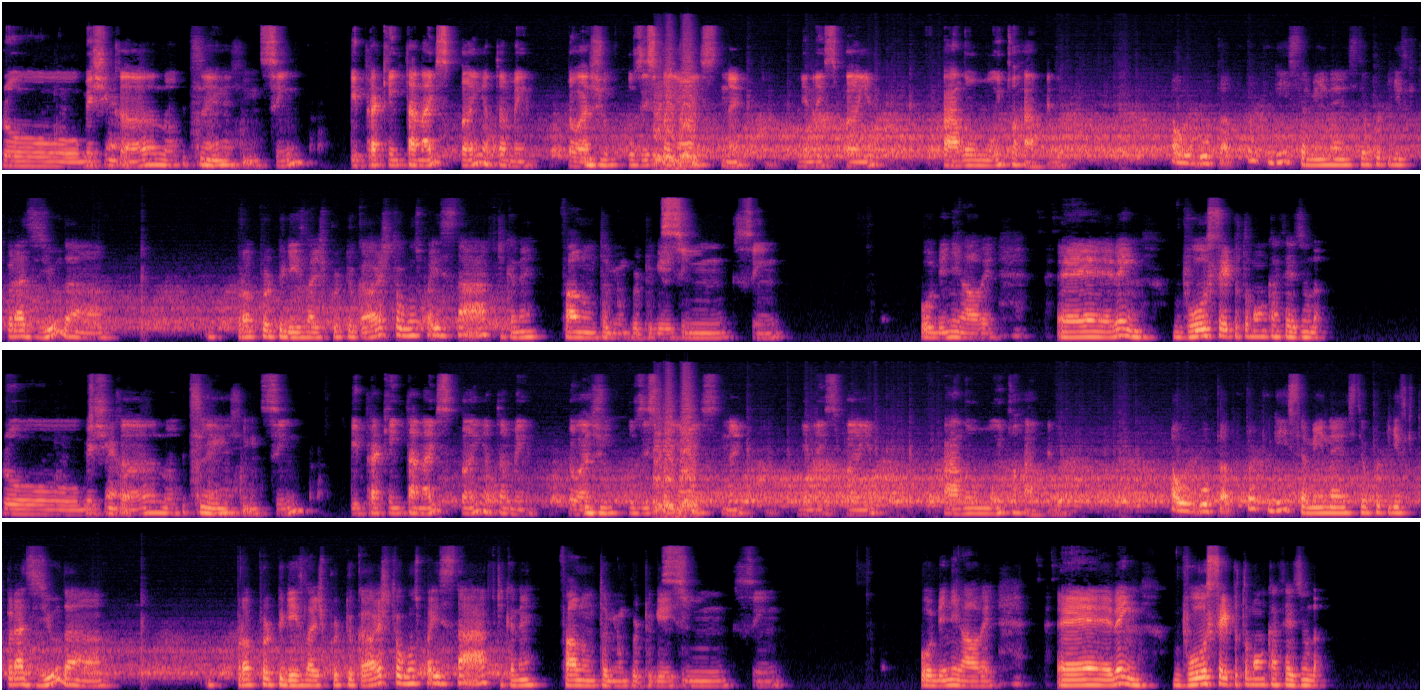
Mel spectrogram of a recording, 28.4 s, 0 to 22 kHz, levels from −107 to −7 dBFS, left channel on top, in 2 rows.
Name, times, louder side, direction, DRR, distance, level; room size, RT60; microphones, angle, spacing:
voice 1, 0.0-3.1 3.5-5.3 5.7-8.8 9.4-10.7 20.8-22.0, left 3 dB, 60° left, 0.8 m, -36 dB
voice 2, 1.9-2.6 5.8-6.1 11.7-15.3 16.2-19.5 19.8-21.0 23.4-24.4 24.7-25.7 25.9-27.3, right 3 dB, 55° right, 0.7 m, -32 dB
sound 1, 4.3-19.3, right 1 dB, 15° right, 1.2 m, -39 dB
5.7 x 2.6 x 2.6 m
head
